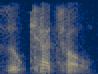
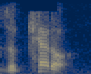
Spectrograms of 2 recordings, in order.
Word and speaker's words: zucchetto: If you want to sound it out, it's like the ghetto. Like the ghetto. That sounds crazy. But it's called a zucchetto. – Mm-hmm. – A zucchetto. Okay? Mm-hmm. It's spelled Z-U-C-C-H-E-T-T-O. It's the covering of the head is to honor Jesus Christ as our head.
